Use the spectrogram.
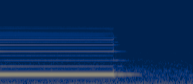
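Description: A single steady telephone tone sounds while placing a call, loud and close, holding for almost a second before cutting off and leaving only faint background.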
